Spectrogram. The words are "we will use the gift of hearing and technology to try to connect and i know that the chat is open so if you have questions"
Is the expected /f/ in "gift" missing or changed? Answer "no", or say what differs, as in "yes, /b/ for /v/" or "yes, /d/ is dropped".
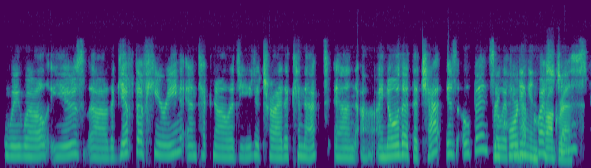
no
